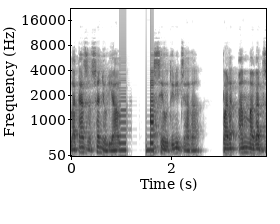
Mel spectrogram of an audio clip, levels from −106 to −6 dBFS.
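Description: From 0.97 to 1.66 s, after "la casa", the speech collapses into a rigid metallic buzz pitched at 188 Hz, loosely tracking the words: robotic sound from repeated short buffers. New audio likely arrived too seldom, so a 5 ms slice looped while most real sound was skipped.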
